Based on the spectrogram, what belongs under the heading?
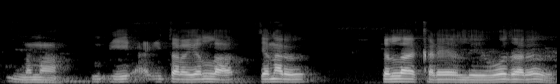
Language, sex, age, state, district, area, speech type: Kannada, male, 60+, Karnataka, Dakshina Kannada, rural, spontaneous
